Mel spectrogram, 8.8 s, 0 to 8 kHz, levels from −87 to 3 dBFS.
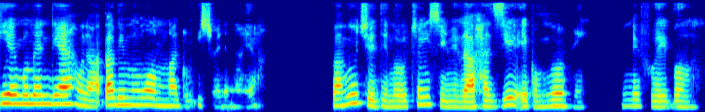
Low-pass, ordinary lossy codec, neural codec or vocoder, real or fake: none; none; codec, 16 kHz, 1.1 kbps, Voila-Tokenizer; fake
